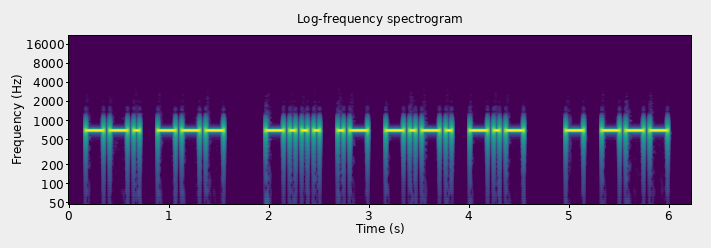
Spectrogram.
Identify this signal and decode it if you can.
Morse code, heard as a keyed tone, about 20 wpm, 700 Hz. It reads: GO BACK TO
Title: Sentences with 7-Word Phrases - Spoken Beginning - 20wpm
